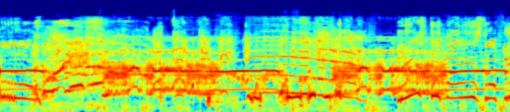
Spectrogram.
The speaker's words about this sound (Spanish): Déjame hablar del gallo de Oaxaca.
